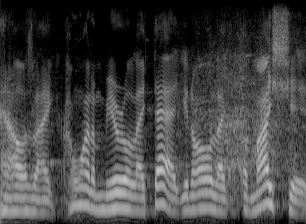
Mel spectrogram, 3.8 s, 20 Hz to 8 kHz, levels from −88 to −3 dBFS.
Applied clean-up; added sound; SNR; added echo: none; none; none; none.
